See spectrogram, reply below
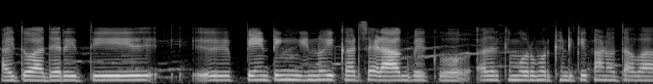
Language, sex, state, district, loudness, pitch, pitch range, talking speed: Kannada, female, Karnataka, Gulbarga, -19 LUFS, 200 Hz, 195-205 Hz, 110 wpm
